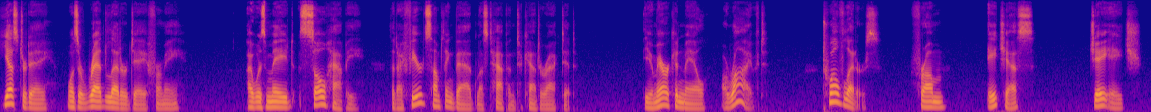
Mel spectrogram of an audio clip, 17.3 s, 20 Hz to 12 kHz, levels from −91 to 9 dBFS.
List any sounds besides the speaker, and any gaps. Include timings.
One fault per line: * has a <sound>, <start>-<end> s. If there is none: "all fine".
all fine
